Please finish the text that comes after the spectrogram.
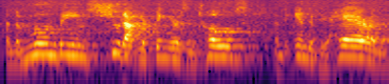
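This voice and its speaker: A man playing an eager, restless young small-town man in a live radio play, folksy and excitable. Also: high voice, a little fast. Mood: playful, earnest. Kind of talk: live 1940s-style radio play acting. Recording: echoey stage, background noise.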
